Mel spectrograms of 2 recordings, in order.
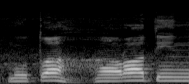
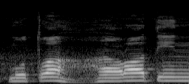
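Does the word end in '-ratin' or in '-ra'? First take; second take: -ratin; -ratin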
